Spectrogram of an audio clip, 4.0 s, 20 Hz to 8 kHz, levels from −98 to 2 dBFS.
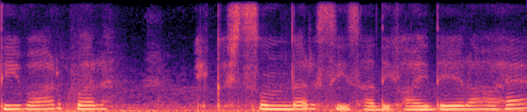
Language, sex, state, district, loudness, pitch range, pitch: Hindi, female, Uttar Pradesh, Saharanpur, -14 LUFS, 230-265 Hz, 250 Hz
